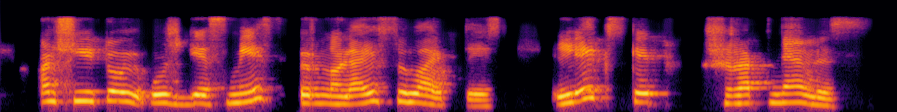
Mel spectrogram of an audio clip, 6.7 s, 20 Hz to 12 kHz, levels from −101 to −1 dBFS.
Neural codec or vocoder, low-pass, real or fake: codec, 16 kHz, 2 kbps, X-Codec, HuBERT features, trained on general audio; 7.2 kHz; fake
